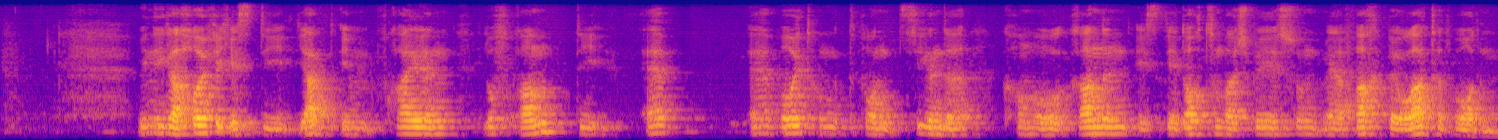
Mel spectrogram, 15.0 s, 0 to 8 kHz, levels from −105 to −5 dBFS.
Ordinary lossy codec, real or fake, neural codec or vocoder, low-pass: none; fake; vocoder, 24 kHz, 100 mel bands, Vocos; 7.2 kHz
